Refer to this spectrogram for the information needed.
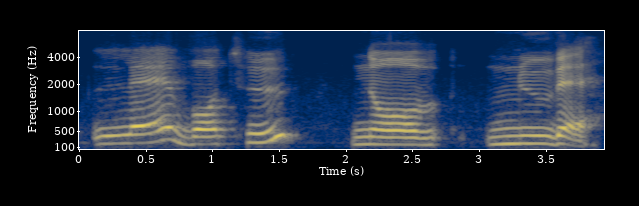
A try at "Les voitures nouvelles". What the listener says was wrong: Yeah, close enough.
